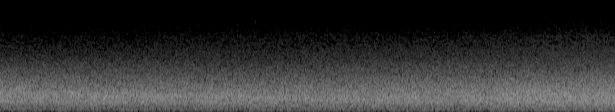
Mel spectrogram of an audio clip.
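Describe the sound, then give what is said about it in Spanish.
Wind sweeps across a snow-covered plain, lifting drifts of snow, a faint, steady rushing hiss with no breaks or gusting peaks. “En una llanura cubierta por la nieve, el viento sopla levantando polvaredas de nieve.”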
